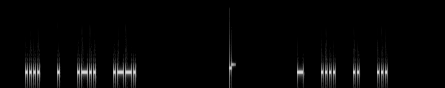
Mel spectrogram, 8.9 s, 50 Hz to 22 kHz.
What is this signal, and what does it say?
Morse code, heard as a keyed tone, about 30 wpm, spaced as for 17 wpm, 700 Hz. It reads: HELP THIS
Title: 3x Character Spacing - Top 300 Words - 30wpm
